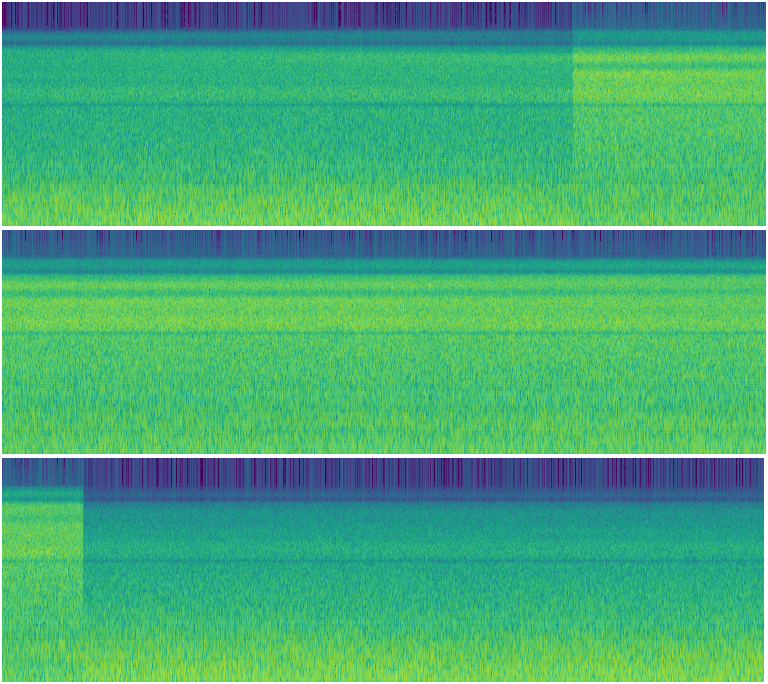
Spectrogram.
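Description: Waterfalls pouring into pools: a steady rush of falling water. About seven seconds in it suddenly turns louder and hissier, and about twenty seconds in it drops back to the softer rush.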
